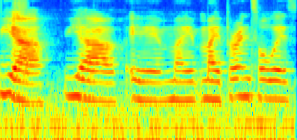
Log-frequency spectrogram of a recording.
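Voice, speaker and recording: Heard with audible room echo, a woman talks at a fairly slow pace with fairly even intonation. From Argentina, Buenos Aires. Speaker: college student. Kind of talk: interview.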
